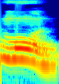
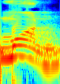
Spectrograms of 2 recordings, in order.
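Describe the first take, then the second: First: মন said with closed o, মোন; o-kar pronunciation. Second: মন with open ɔ, mɔn; open spelled vowel. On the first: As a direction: round the vowel of মন to mon. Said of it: "আমরা উচ্চারণ করি কিন্তু". (ও-কার দিয়ে মোন) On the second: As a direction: say মন as written, no o-kar. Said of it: "এই মনটাকে আমরা উচ্চারণ". (অ-ধ্বনি দিয়ে মন) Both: Shown as a demonstration.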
